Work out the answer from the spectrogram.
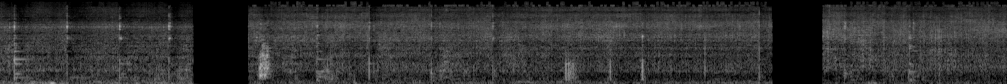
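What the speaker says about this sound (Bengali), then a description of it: "আলুটা লাল লাল করে ভেজে নিয়েছি" Potatoes frying in hot oil with radhuni, garlic and slit green chillies: a steady close sizzle with light stirring clicks, broken by two short silent gaps.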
